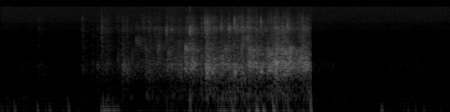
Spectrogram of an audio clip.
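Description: Faint audience applause, growing over about two seconds and cutting off abruptly a little after three seconds in.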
